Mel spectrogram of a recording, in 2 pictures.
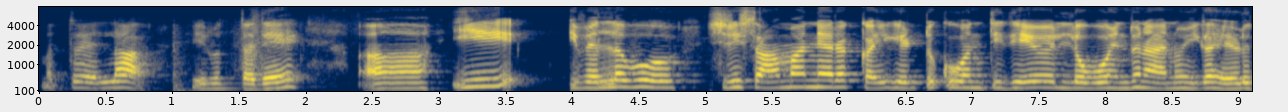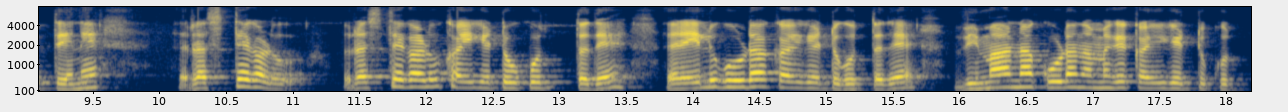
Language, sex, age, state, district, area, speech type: Kannada, male, 18-30, Karnataka, Shimoga, rural, spontaneous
